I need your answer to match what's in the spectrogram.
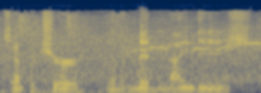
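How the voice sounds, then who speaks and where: Over music and crowd ambience from the ballpark, an American play-by-play man calls a baseball game live on radio in a rough recording. His voice is fairly low and steady, moving at a moderate pace in clipped phrases that follow the action.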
